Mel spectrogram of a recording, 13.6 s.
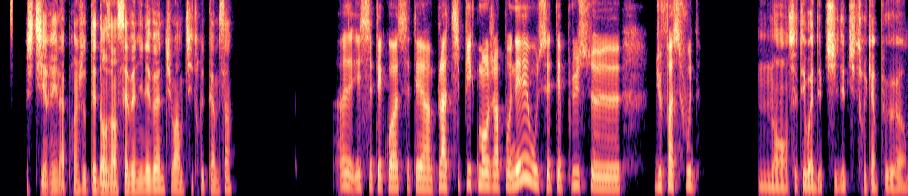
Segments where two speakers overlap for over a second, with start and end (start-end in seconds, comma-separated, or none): none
